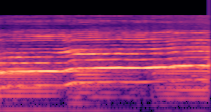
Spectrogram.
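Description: Live jazz-soul band: a woman singing long held notes, her line stepping up in pitch about two-thirds of a second in, over electric guitar and electric bass.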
